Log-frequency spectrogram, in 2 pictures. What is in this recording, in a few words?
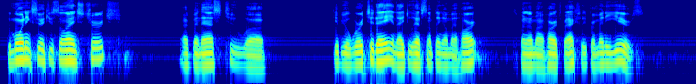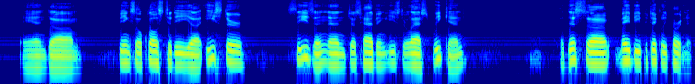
without noise; the cry of christ on the cross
